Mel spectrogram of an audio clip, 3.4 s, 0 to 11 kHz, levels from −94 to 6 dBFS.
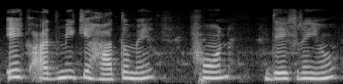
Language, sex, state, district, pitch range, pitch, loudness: Hindi, female, West Bengal, Alipurduar, 225-260 Hz, 240 Hz, -19 LUFS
